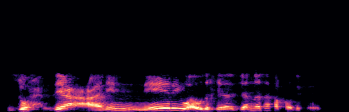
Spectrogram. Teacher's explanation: الحاء أدغمت في العين، فننطق حرف العين من كلمة عن مشددا · Term: مدغم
